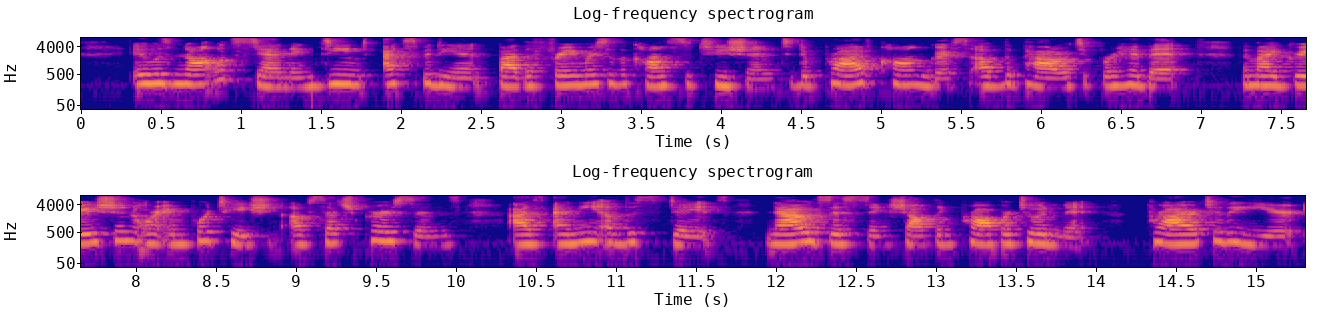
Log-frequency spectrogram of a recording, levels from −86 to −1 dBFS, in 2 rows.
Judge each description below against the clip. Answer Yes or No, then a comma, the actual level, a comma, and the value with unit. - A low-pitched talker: No, high, 220 Hz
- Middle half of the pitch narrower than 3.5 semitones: Yes, narrow, 2.5 semitones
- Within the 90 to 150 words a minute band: No, average, 170 wpm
